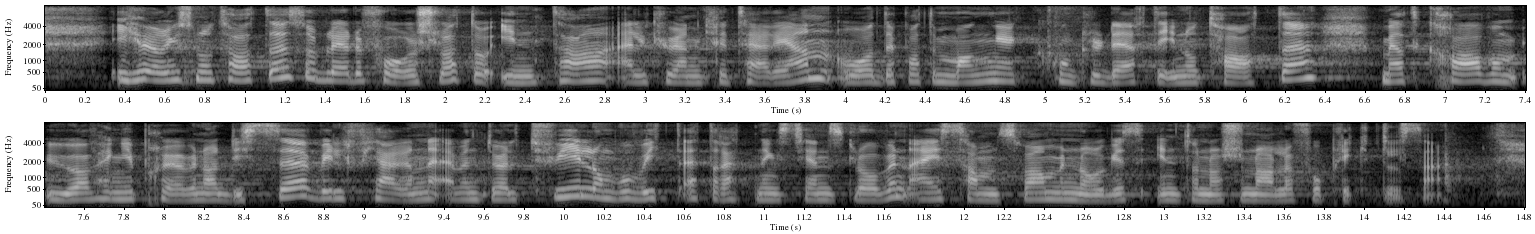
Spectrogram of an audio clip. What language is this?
Norwegian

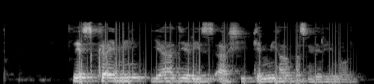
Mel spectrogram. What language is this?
Esperanto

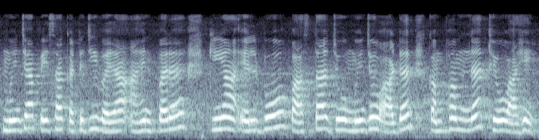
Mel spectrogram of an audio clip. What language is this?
Sindhi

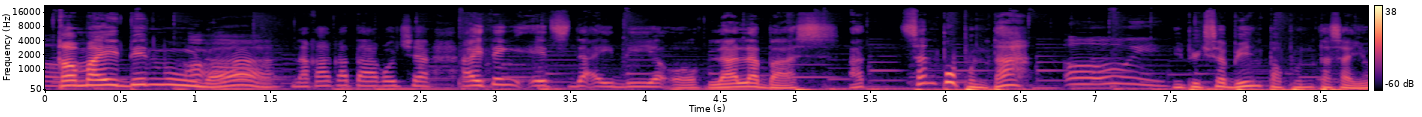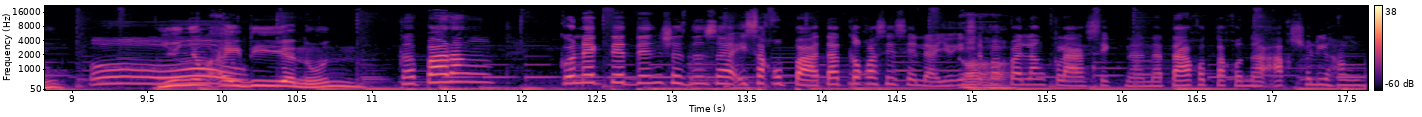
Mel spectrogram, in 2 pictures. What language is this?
Filipino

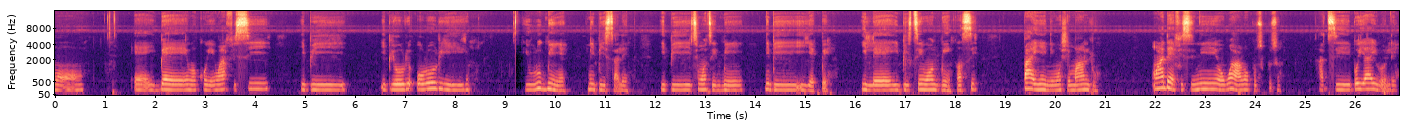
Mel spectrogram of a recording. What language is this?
Yoruba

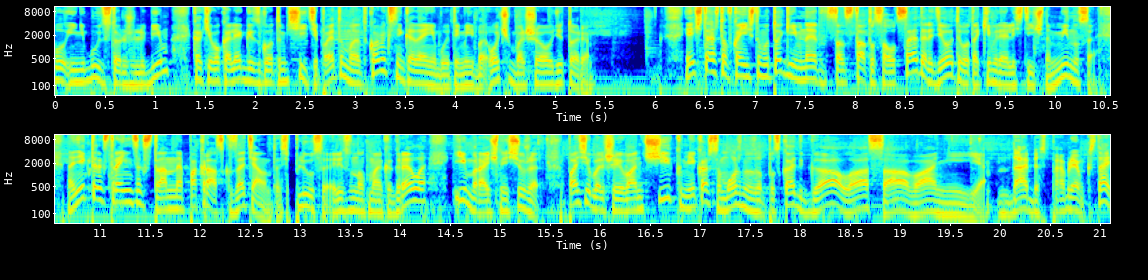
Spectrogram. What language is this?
Russian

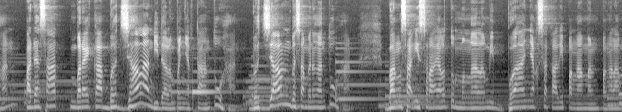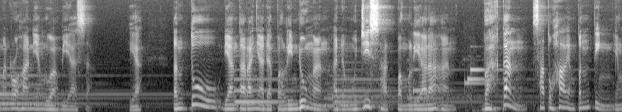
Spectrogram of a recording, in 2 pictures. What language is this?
Indonesian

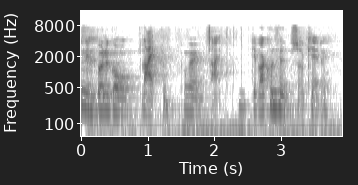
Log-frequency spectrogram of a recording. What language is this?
Danish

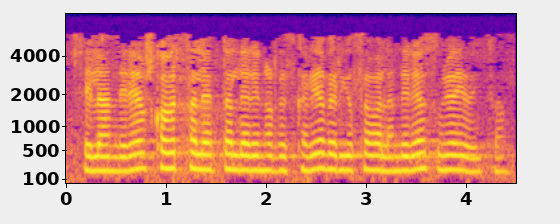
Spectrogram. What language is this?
Basque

